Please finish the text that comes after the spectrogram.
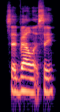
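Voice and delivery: ordinary delivery, nothing marked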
